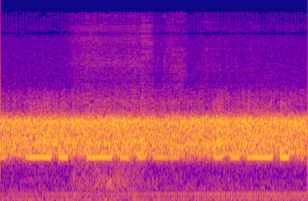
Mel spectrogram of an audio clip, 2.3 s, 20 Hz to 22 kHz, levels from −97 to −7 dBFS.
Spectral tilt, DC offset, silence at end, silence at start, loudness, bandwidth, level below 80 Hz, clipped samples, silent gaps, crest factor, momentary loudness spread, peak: -2.5 dB/octave; under 0.1%; 0 s; 0 s; -16 LUFS; 17 kHz; -52 dBFS; under 0.1%; none; 12 dB; 2 LU; -6 dBFS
